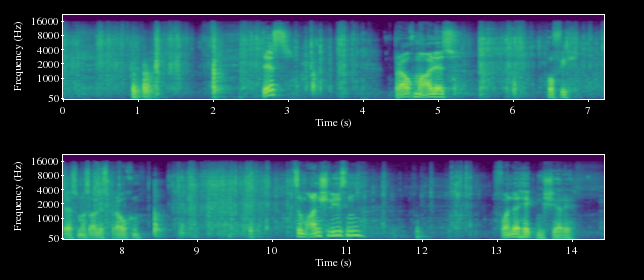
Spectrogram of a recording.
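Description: Small metal parts clink together inside a plastic bag.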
